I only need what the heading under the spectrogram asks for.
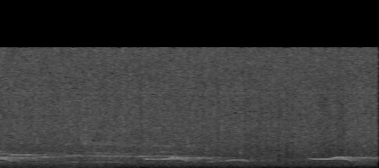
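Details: Female Asian koel giving short, wavering hooked notes that rise then fall, spaced roughly one and a half seconds apart over a steady hiss of background noise.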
